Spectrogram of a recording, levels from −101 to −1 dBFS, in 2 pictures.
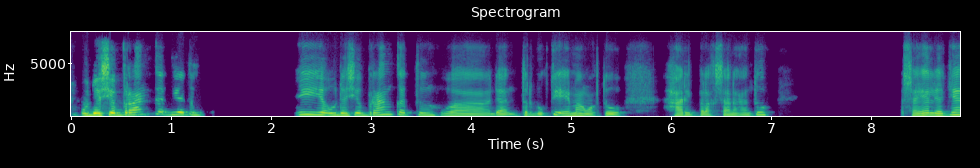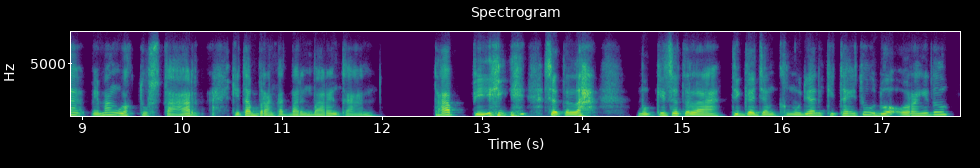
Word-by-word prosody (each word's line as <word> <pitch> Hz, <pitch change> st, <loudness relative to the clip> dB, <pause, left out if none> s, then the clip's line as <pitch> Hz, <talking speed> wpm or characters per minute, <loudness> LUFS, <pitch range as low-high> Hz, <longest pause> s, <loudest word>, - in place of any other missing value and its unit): udah 175 Hz, +2 st, +9 dB
siap 195 Hz, 0 st, +8 dB
berangkat 235 Hz, +5 st, 0 dB
dia 220 Hz, +1 st, +5 dB
tuh. 200 Hz, -3 st, -6 dB, 1.0 s
Iya 225 Hz, -2 st, +3 dB
udah 180 Hz, 0 st, +2 dB
siap 185 Hz, -2 st, +1 dB
berangkat 210 Hz, +1 st, -2 dB
tuh. 180 Hz, -4 st, -4 dB
Wah, 145 Hz, -4 st, -3 dB
dan 135 Hz, -3 st, -3 dB
terbukti 145 Hz, 0 st, -3 dB
emang 165 Hz, 0 st, 0 dB
waktu 140 Hz, 0 st, -2 dB, 0.4 s
hari 130 Hz, -1 st, -2 dB
pelaksanaan 125 Hz, -2 st, -3 dB
tuh 220 Hz, +3 st, -3 dB, 1.3 s
Saya 155 Hz, +5 st, 0 dB
lihatnya 200 Hz, +4 st, +1 dB
memang 200 Hz, +9 st, -1 dB
waktu 155 Hz, -1 st, -3 dB
start, 105 Hz, -6 st, -2 dB, 0.3 s
kita 160 Hz, +7 st, +1 dB
berangkat 135 Hz, -5 st, -2 dB
bareng-bareng 125 Hz, +3 st, -1 dB
kan. 110 Hz, +2 st, -8 dB, 0.6 s
Tapi 185 Hz, -, +2 dB, 0.4 s
setelah 145 Hz, +1 st, +5 dB, 0.5 s
mungkin 140 Hz, +5 st, -2 dB
setelah 140 Hz, -5 st, +2 dB
3 135 Hz, 0 st, +3 dB
jam 130 Hz, +1 st, -1 dB
kemudian 130 Hz, +7 st, 0 dB
kita 165 Hz, +1 st, -3 dB
itu 180 Hz, +4 st, -3 dB
dua 155 Hz, -1 st, +2 dB
orang 160 Hz, +3 st, +1 dB
itu 225 Hz, +4 st, -1 dB
155 Hz, 130 wpm, -23 LUFS, 135-185 Hz, 1.3 s, udah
